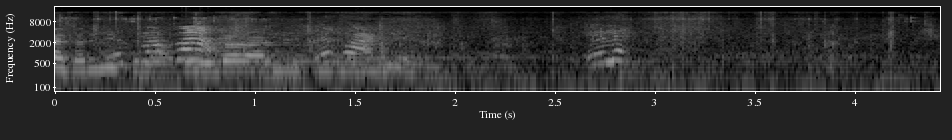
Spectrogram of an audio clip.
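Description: A small child's high-pitched voice chattering and calling out for about two seconds, then quieter, with one short rising call about three seconds in.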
